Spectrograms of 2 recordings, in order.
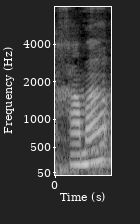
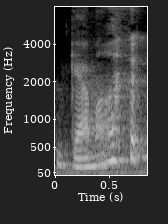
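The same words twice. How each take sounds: First: The name is said with a Dutch pronunciation. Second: The name is said with a non-Dutch pronunciation.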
